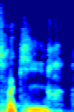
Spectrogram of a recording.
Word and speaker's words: FACIR: on est des artistes on fait ce qu'on veut donc ça se prononce fakir le thème du jour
